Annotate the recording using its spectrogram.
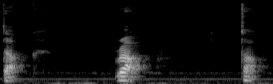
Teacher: produced in the back of the vocal tract with the tongue open and in low in the mouth and in a rounded position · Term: open back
